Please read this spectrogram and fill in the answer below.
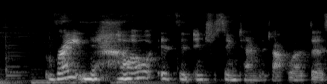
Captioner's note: chuckles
